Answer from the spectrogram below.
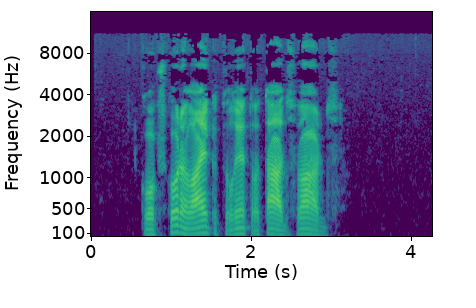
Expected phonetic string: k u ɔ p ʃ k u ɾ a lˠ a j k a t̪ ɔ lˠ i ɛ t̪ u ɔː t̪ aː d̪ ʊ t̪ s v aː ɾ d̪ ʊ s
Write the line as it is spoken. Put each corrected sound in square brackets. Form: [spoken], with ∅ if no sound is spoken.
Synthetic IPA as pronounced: k u ɔ p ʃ k u ɾ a lˠ a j k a t̪ [u] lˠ i ɛ t̪ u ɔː t̪ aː d̪ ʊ [∅] s v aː ɾ d̪ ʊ s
